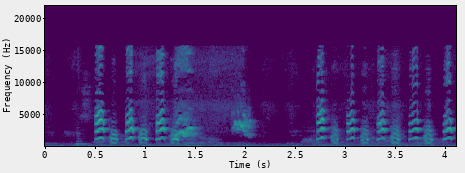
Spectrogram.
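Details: Year-old male pet cockatiel kept indoors repeating a printer-like "piku piku" sound: rapid harmonic chirps at about three per second in two bursts, with a brief harsher squawk between them and a low indoor hum beneath.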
